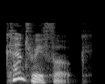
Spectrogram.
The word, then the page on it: countryfolk: British English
